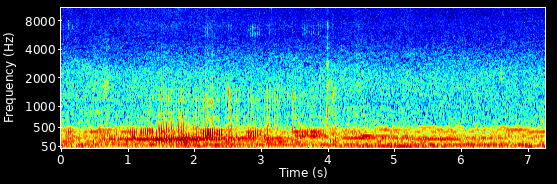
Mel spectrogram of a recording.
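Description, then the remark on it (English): A friendly cat named Morag purrs steadily, a continuous low rumbling throb that holds for several seconds with no voices. “You wish wee Morag well, as you whisper sweet little nothings to this most friendly of cats.”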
